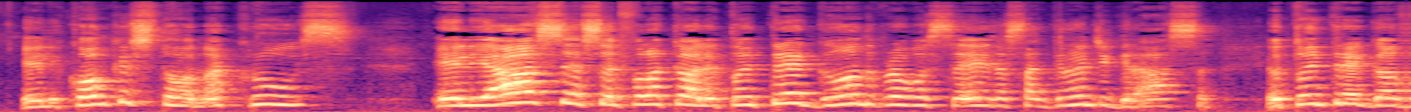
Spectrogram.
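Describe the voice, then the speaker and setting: High bright Brazilian woman preaching. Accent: Brazilian Portuguese. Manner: builds to fervent shouting, sing-song prayer. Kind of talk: live devotional sermon.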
